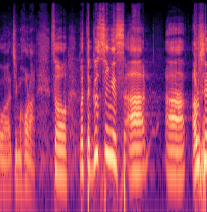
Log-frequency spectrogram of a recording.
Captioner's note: audience laughs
